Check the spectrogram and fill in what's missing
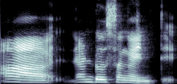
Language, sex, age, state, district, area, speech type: Malayalam, female, 30-45, Kerala, Kozhikode, urban, spontaneous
